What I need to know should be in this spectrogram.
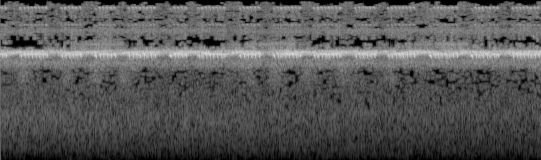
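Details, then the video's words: Insect, probably a cricket, heard in a soothing nature soundscape: a bright, high-pitched trill in rapid pulsed phrases with brief dips in loudness roughly every second. "Nature Sound of nature sounds scenery L · insect"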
